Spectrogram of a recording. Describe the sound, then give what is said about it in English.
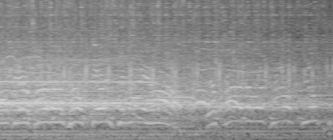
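A crowd cheers and shouts for a passing cycling peloton at a race, a dense, loud roar of many voices that carries on steadily throughout. “make some noise for the peloton here at the peloton. Cheer ahead. Cheer them on. We want to hear you. Make some noise.”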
